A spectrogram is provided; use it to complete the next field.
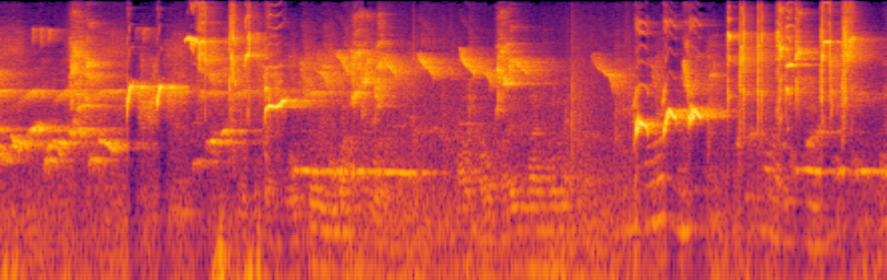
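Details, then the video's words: Orange-headed thrush just after moulting, in a recording used to encourage singing again: busy, rapidly changing whistles and sharp chips, with rising and falling slurs and a sustained steady low whistle in between. "TERAPI ANIS KEMBANG BARU LEPAS BULU, SIAP BUKA PARUH LAGI"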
